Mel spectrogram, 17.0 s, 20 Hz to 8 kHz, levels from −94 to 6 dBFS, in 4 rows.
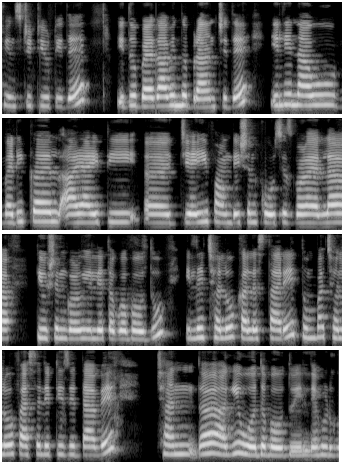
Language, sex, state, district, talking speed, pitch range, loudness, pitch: Kannada, female, Karnataka, Belgaum, 115 wpm, 230-260 Hz, -15 LUFS, 240 Hz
